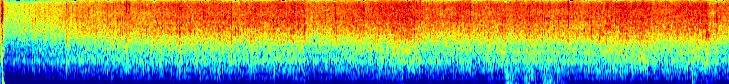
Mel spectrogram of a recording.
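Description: Sliced bell peppers and onions sizzling steadily in hot oil in a stainless steel pot as they sauté, with a sharp click at the very start.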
